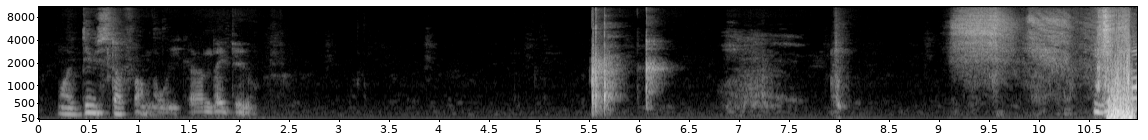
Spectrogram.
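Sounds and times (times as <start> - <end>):
speech: 0.3 - 2.3
balloon: 9.1 - 10.9.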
